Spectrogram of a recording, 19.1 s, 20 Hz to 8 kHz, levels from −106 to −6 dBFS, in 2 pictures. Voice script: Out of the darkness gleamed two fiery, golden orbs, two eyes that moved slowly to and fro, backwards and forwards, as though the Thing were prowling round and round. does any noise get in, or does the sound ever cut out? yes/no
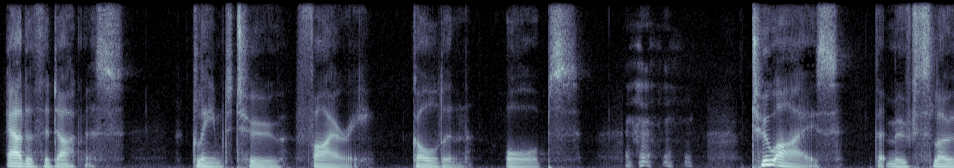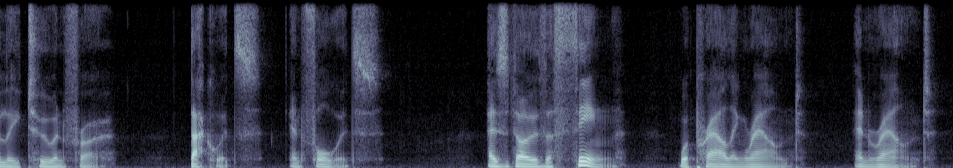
yes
